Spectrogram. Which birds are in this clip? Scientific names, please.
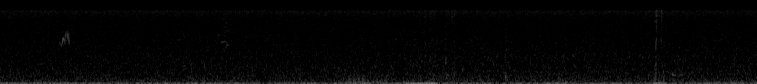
Haemorhous mexicanus, Chlorodrepanis virens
